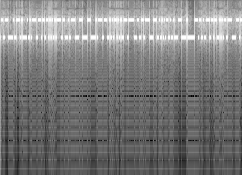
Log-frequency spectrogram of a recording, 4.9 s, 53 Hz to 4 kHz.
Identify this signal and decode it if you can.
RTTY, about 45.45 baud. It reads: MAKE RECOMMENDATIONS. ALSO
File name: fsk850 / usnavy3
